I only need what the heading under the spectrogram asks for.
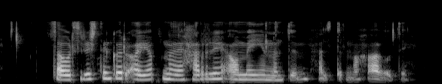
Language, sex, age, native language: Icelandic, female, 20-29, Icelandic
